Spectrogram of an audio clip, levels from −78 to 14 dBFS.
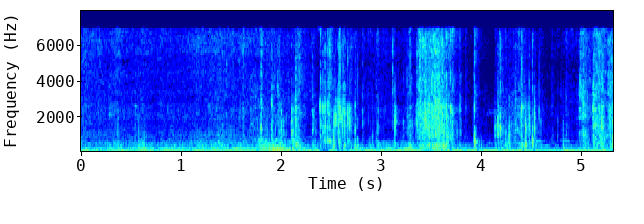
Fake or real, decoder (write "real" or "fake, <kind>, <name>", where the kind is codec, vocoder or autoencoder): real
